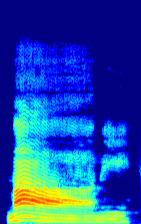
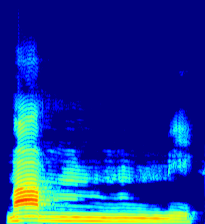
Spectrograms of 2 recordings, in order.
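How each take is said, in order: First: The M is short, the vowel carries the energy. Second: The M is held long with lips together. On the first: "which is single M, I don't allow my lips to linger" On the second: "So that's double M"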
